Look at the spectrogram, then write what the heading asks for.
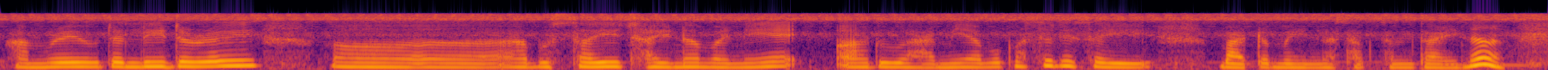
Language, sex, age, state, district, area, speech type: Nepali, female, 45-60, West Bengal, Darjeeling, rural, spontaneous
